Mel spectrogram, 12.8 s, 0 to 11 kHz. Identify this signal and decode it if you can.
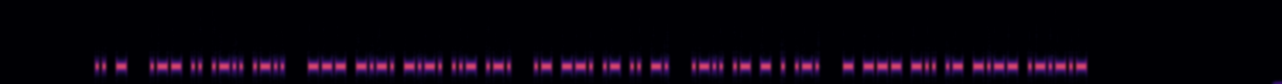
Morse code, heard as a keyed tone, about 34 wpm, 700 Hz. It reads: IT WILL OCCUR AGAIN LATER TODAY.
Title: Sentences from Top 1000 Words - Review Part 6 - 35wpm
